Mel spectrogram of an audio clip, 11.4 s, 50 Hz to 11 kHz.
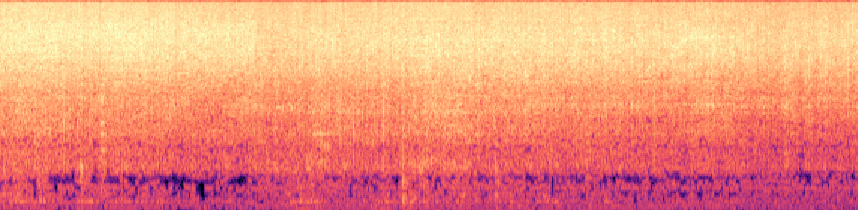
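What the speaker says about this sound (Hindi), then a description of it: "2-3 मिनट इसको अच्छी तरह से फ्राई करेंगे।" About 500 g of cauliflower with whole cumin and mustard seeds sizzles steadily in hot oil while being stirred, a continuous loud frying hiss with scraping stir sounds and no talking.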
